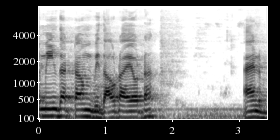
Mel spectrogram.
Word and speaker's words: iota: So in complex number we have assumed, let under root of minus 1 is equal to iota, so that iota square becomes minus 1. This is pronounced as iota.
